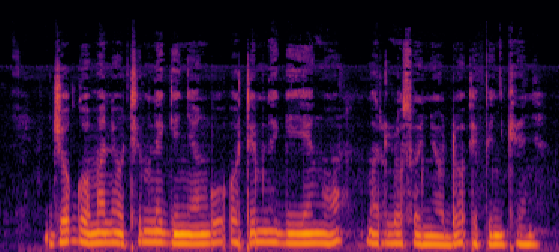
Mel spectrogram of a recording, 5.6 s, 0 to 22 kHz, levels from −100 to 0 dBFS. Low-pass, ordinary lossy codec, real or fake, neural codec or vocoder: 19.8 kHz; MP3, 64 kbps; real; none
